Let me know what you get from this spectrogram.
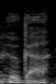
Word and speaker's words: hygge: when we talked about hygge, first of all, the way it's spelled does not, the way you spell it does not sound like the way you, the way you say it.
